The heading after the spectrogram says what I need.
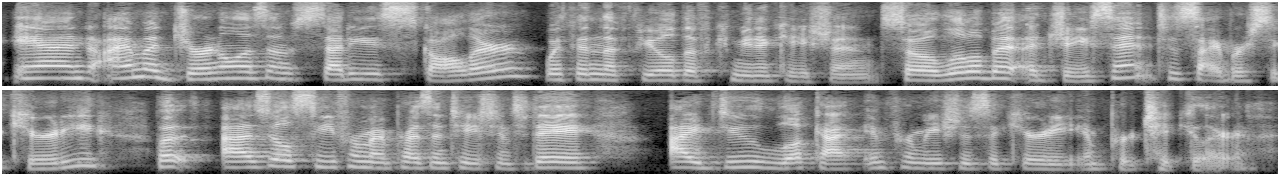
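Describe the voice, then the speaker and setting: A woman, an assistant professor, gives an academic presentation in a lecture room, her voice a little raspy from a coming cold, speaking in a clear, organized way. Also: fairly low pitch, a little fast. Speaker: assistant professor giving a workshop talk.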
